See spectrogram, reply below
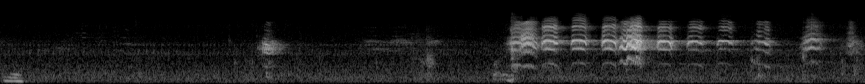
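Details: Two blue-winged macaws flying near a mountain foot in the sertão of Bahia, Brazil: one isolated harsh note, then a loud stream of rasping, rhythmic screeches repeated several times a second over three seconds.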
